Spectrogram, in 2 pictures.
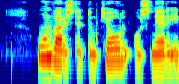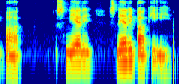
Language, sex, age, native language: Icelandic, female, 50-59, German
